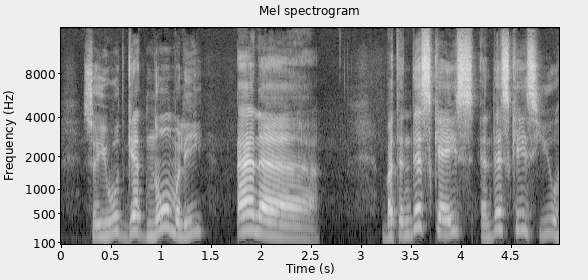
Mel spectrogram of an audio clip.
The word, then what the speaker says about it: أنا: You have to drop the alif. Okay, so you pronounce this as ana, not ana. Don't prolong it.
